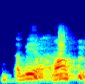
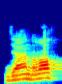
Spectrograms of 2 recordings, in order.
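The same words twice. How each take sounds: First: Rock ending in a deep throat qaf, not a k; correct deep qaf. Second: Rock said with a hard kaf-like k at the end, louder; wrong hard k. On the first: Teacher giving the correct rock ending on qaf. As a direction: sound rock's last letter far back as qaf. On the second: Teacher showing the wrong rock, ending on kaf. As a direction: clip rock off with a hard k as the mistake. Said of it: "Itu huruf, itu huruf kaf". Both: Shown as a demonstration.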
